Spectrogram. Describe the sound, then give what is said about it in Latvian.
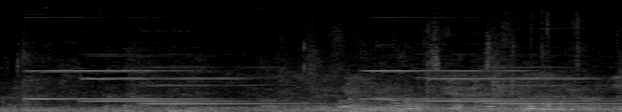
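A parliamentary voting bell, called for by the chair before deputies vote on amendments, rings continuously for several seconds at a steady pitch, sounding over a constant murmur of many voices chatting. “Paldies, lūdzu zvanu.”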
